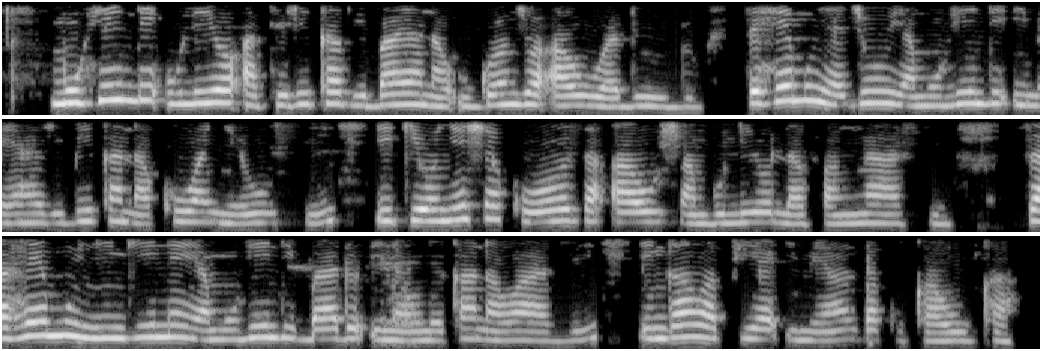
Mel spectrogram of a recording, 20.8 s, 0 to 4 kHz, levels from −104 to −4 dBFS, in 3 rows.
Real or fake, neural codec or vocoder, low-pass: real; none; 3.6 kHz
